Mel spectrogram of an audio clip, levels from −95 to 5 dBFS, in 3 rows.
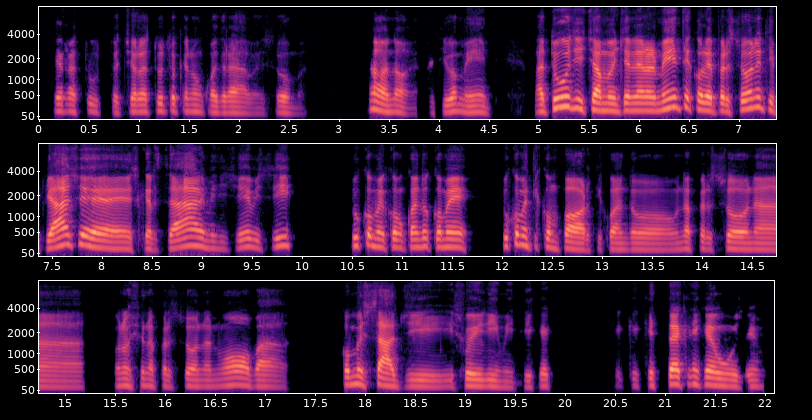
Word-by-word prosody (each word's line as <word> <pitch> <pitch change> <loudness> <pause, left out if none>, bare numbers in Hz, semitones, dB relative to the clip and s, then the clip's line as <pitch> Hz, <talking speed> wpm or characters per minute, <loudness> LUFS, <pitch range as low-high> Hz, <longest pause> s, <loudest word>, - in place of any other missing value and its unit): C'era 145 -2 -5
tutto 125 -4 -14
c'era 135 0 -3
tutto 150 +2 -6
che 145 - -11
non 135 -1 -9
quadrava 120 -3 -6
insomma. 105 0 -10 0.6
No, 175 -6 +2
no, 130 -5 -5
effettivamente 125 +1 -6 0.4
Ma 135 +1 0
tu 220 - +6
diciamo 175 -7 +5
in 145 - +1
generalmente 155 +9 +4
con 170 -3 +3
le 155 - +7
persone 195 +8 +2
ti 165 -6 -6
piace 160 - +5
scherzare? 155 - +1
Mi 145 -2 -10
dicevi 150 +5 -7
sì 185 +7 -6 0.5
Tu 185 - -4
come 175 -4 0
con 160 -1 0
quando 165 +3 -1
come 165 -4 +2 0.3
tu 180 - -4
come 205 +1 +1
ti - - -17
comporti 130 -6 +1
quando 120 -1 -5
una 125 +3 -6
persona 120 -4 -4 0.3
conosci 135 0 -9
una 130 -3 -7
persona 125 +2 -8
nuova, 125 -4 -4 0.5
come 160 +1 0
saggi 120 -3 0
i 120 - -15
suoi 130 0 -1
limiti, 115 -3 -10
che 125 0 -9 0.6
che - - -29
che 135 -2 -21
che 140 - -9
tecniche 160 -1 +4
usi? 125 -4 -2
135 Hz, 140 wpm, -24 LUFS, 120-160 Hz, 0.6 s, le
